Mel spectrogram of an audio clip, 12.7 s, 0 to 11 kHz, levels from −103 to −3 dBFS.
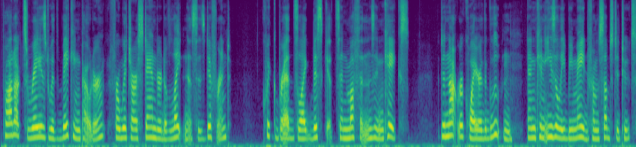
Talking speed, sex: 150 wpm, female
